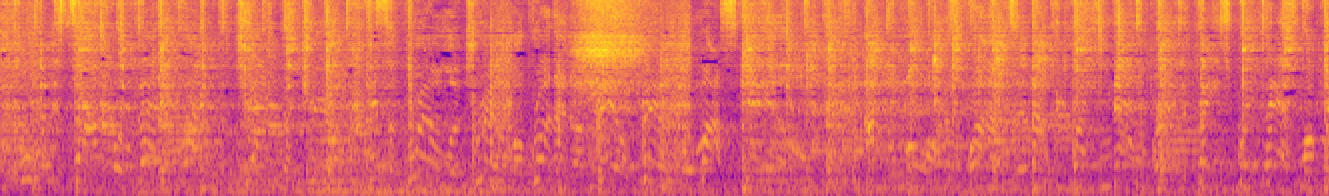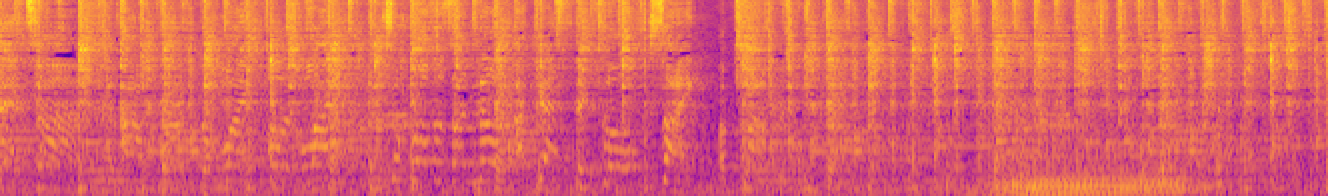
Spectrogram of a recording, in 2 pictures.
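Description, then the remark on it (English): Steady street traffic rumbles throughout, then near the end a bus's heavy engine grows louder and deeper as it pulls away from a stop at a traffic-light intersection. “Oh, the bus moved. Maybe next time the light turns green, I'll be able to move.”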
